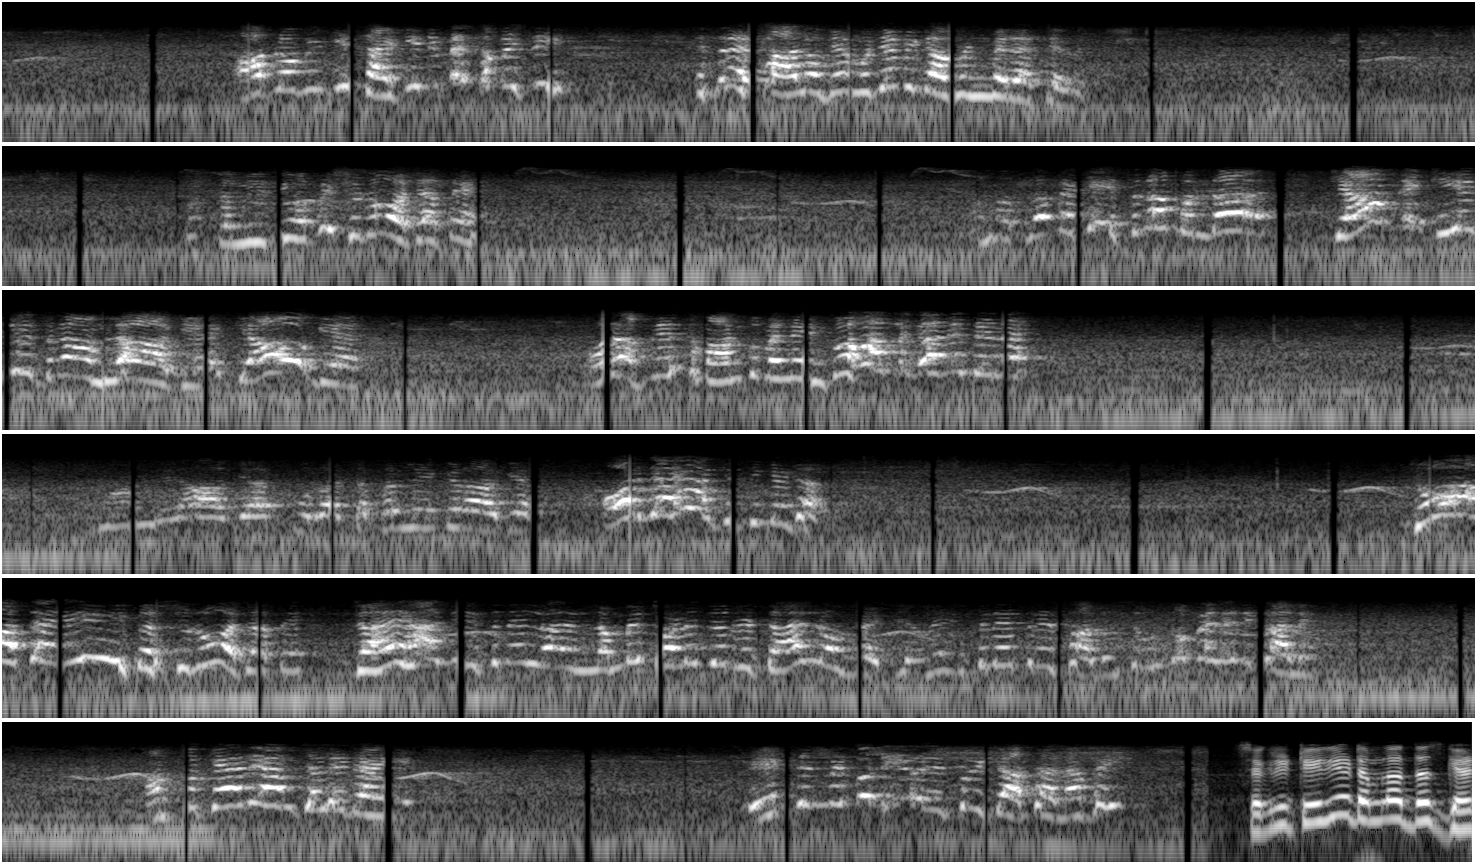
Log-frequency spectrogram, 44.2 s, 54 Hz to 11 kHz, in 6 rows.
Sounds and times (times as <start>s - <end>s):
Outside, urban or manmade: 0.0s - 44.1s.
